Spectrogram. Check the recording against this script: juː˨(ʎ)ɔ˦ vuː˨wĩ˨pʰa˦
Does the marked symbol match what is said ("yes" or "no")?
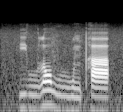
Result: no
